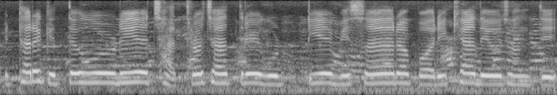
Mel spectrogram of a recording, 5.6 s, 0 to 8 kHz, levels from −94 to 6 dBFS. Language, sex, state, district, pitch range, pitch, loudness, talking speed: Odia, male, Odisha, Khordha, 255-295 Hz, 275 Hz, -15 LUFS, 95 wpm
